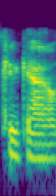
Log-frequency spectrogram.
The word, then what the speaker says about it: cacao: Ah, cacao. Cacao, that would be correct in saying it's actually pronounced cacao.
